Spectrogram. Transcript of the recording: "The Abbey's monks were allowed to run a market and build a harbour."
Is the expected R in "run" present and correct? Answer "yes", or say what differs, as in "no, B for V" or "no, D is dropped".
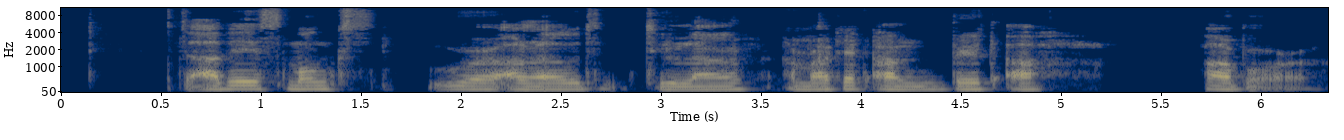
no, L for R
